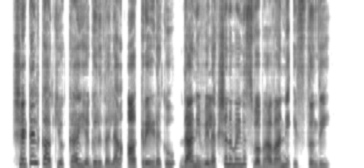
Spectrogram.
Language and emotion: Telugu, neutral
